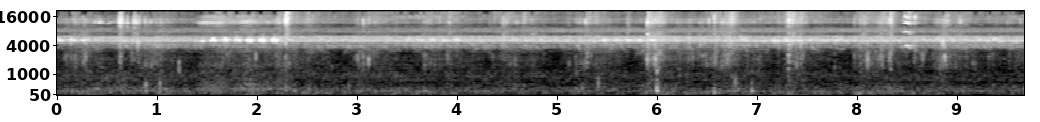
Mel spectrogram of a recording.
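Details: Grass insects on a calm morning: a steady, high, shimmering trill runs throughout, with a brief pulsed burst near two seconds, while scattered soft clicks and taps sound in the background.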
